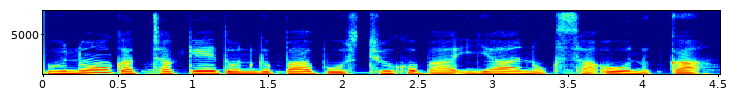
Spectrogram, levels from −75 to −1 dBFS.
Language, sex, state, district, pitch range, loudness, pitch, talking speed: Garo, female, Meghalaya, South Garo Hills, 195-235 Hz, -14 LUFS, 215 Hz, 95 wpm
